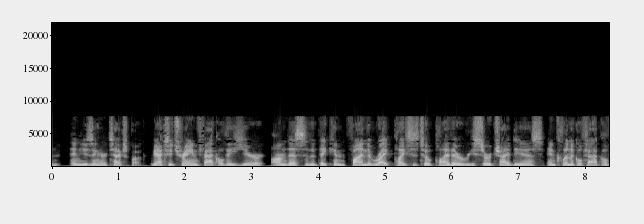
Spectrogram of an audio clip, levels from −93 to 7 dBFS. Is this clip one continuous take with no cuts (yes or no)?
no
